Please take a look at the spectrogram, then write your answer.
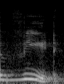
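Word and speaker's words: wheat: पढ़ेंगे बाई वीट गेहूं अब हम इसे हिट नहीं पढ़ेंगे इसे क्या पढ़ेंगे वेट क्योंकि डब्लू ह में वर्ड स्टार्ट हो रहा है और डब्लू के बाद हर तो हमारा ह साइलेंट रहता है हु से शुरू होने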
